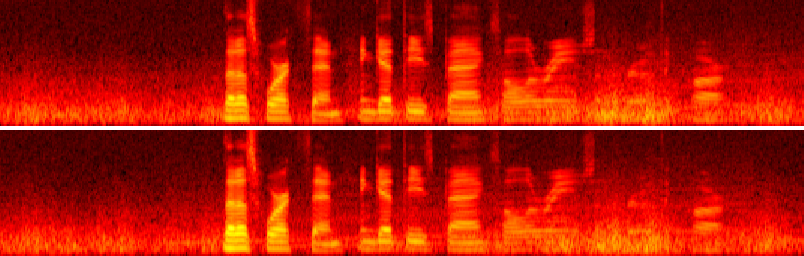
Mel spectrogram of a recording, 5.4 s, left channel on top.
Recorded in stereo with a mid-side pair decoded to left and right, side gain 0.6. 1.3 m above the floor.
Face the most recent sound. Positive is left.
turn(degrees=10)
